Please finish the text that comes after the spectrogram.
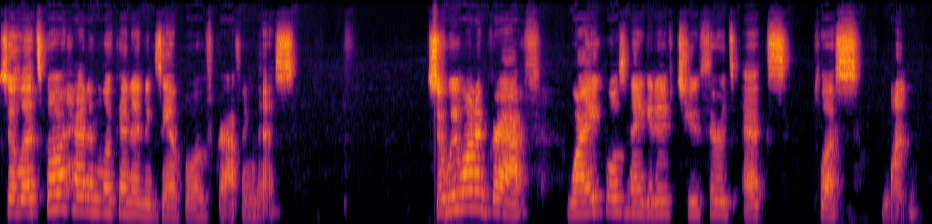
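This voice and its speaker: A woman's voice: on the high side, measured pace, fairly bright tone. A young woman teacher giving a recorded math lecture, her voice a little scratchy, explaining steadily with some fillers.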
